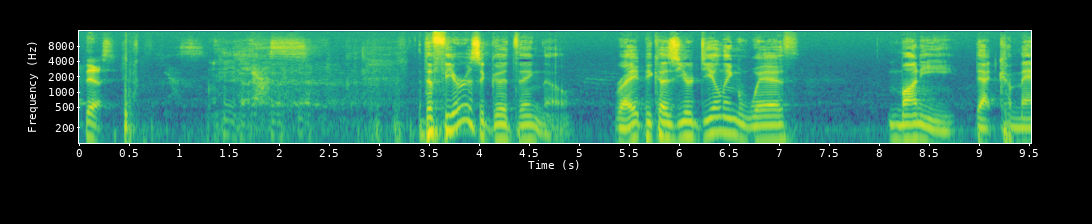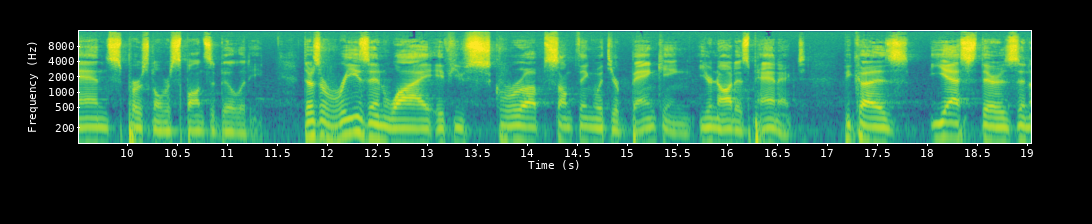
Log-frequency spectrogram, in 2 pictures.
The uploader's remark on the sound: Special live episode of Café Bitcoin from the Swan Dome at Pacific Bitcoin Festival 2023!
